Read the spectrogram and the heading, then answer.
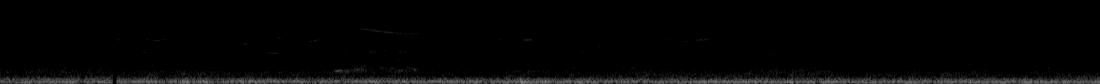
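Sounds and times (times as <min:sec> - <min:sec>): low steady rumble: 0:00.0 - 0:11.0
birds whistling calls: 0:01.2 - 0:07.2.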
